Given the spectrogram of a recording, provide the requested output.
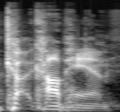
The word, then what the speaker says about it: Cobham: Cobam. Anyway, I just thought it was really funny. I had to break that one down, but yeah, of course. Cobam.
